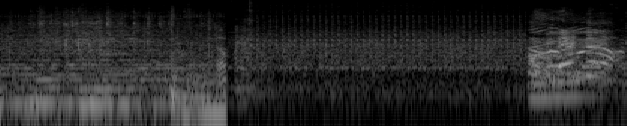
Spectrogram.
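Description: Film-score music holding low sustained notes, which stops about one and a half seconds in. It gives way to about two seconds of a fast, even rattling hiss, and then voices begin near the end.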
